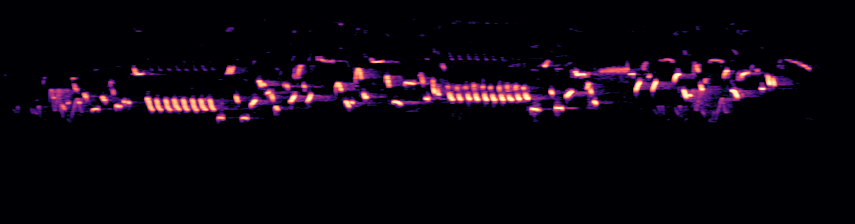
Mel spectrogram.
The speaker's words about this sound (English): I think we've got a tape of that sound. Let's let everybody listen to this beautiful flute-like sound of the winter wren.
